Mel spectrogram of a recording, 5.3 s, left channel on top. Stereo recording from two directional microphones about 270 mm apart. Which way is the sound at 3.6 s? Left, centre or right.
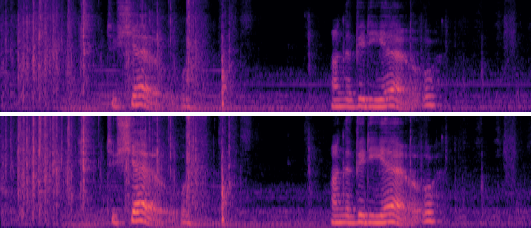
Right.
